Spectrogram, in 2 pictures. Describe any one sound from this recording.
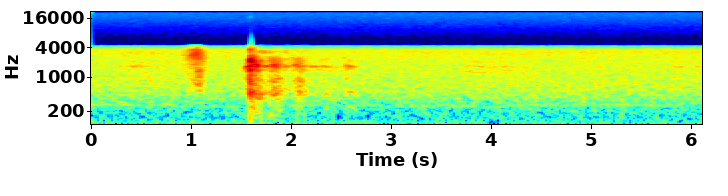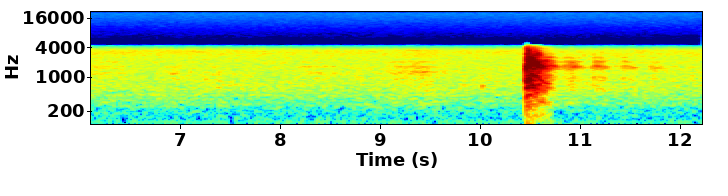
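A small dog barks sharply a few times, close by.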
